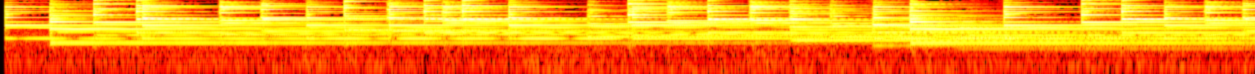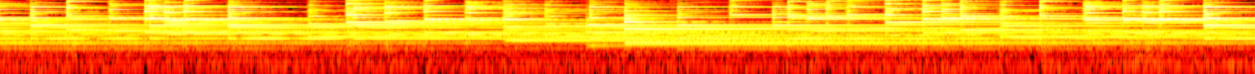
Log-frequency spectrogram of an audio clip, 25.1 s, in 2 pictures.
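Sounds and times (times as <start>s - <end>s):
bells ringing: 0.1s - 25.0s.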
